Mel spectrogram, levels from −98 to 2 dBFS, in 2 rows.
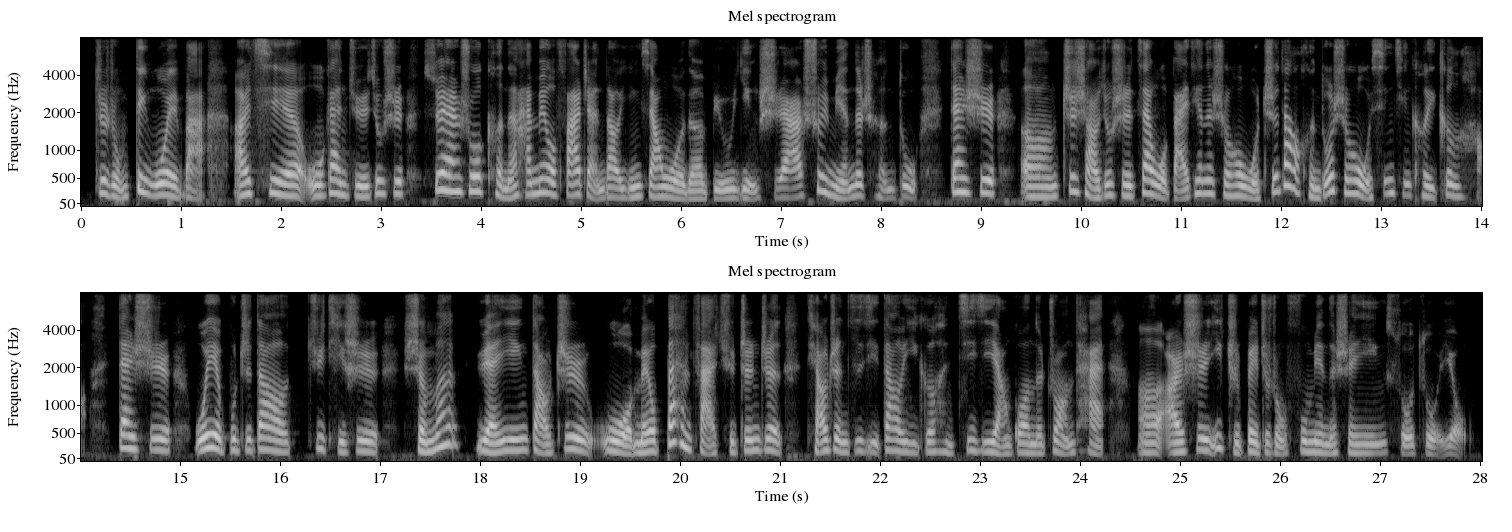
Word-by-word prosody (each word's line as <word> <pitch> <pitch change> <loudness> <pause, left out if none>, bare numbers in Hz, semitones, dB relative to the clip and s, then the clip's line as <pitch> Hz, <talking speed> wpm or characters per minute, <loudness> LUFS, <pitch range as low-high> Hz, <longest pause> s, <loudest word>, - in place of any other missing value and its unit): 这 235 - +2
种 175 -4 0
定 240 -8 +2
位 200 -2 +5
吧。 - - -2 0.3
而 200 +3 +3
且 215 -5 +3
我 190 0 +1
感 225 -1 +1
觉 185 -2 +1
就 230 +5 -2
是 225 0 -2 0.2
虽 295 - +2
然 275 -2 +6
说 270 +1 +3
可 225 -5 -3
能 155 +1 0
还 210 +1 -1
没 230 +3 0
有 230 -3 +3
发 205 0 +2
展 210 -7 -2
到 170 0 0
影 165 +3 -1
响 175 -1 +1
我 150 -5 +2
的 140 +1 -1
比 145 - -5
如 150 +2 0
饮 145 -3 -4
食 165 -1 -5
啊， 165 +1 +2
睡 275 +6 -2
眠 160 -6 -1
的 195 +1 +1
程 155 -5 -9
度， 335 - -4 0.3
但 255 0 +3
是， 240 -1 +1 0.2
嗯， 175 0 +1
至 270 - -1
少 160 -11 +1
就 195 +5 -2
是 200 -2 +1
在 230 +5 +3
我 175 -7 +2
白 145 +1 -2
天 230 +6 -3
的 230 - -1
时 220 - -7
候， 190 0 +1
我 150 -5 0
知 265 - -4
道 360 -1 +3
很 180 -8 -3
多 250 - +2
时 270 - -3
候 230 - -1
我 - - -1
心 225 +7 -4
情 215 -4 -7
可 190 -1 -4
以 165 - -1
更 195 +2 -2
好， - - -15 0.3
但 235 -2 +5
是 205 -3 0 0.2
我 215 - +7
也 235 -2 +8
不 200 0 -3
知 195 +2 -5
道 190 -4 +2 0.2
具 225 - -6
体 180 -3 -4
是 175 -1 0 0.2
什 185 -3 +2
么 225 +9 +3 0.3
原 180 -1 +5
因 195 +1 +2
导 150 -5 0
致 200 +2 +2
我 170 -7 +4
没 160 +2 +2
有 180 +1 +6
办 315 - +3
法 200 - +1
去 175 - -5
真 190 +4 0
正 195 -2 +1 0.2
调 - - +1
整 195 -4 +1
自 185 +3 -7
己 325 - -4
到 200 -7 -1
一 170 -2 -3
个 175 +3 -3
很 175 -4 -8
积 195 +5 -3
极、 175 -1 -3
阳 145 -5 0
光 160 0 0
的 155 0 -3
状 165 0 -4
态， 170 -2 -3 0.3
呃， 165 0 -1
而 165 0 +3
是 200 +2 +1
一 235 - -2
直 165 -7 -4
被 175 0 +2
这 165 +2 -6
种 155 - -3
负 180 +3 -4
面 170 -2 0
的 150 0 -2
声 160 -1 -4
音 155 +1 -4
所 145 -3 -4
左 410 - -5
右。 475 +5 -6
190 Hz, 255 characters per minute, -29 LUFS, 165-220 Hz, 0.3 s, 也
